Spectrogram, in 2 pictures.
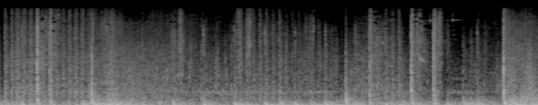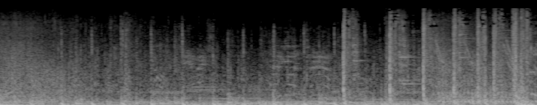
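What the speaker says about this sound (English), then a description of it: "That is a lot of artillery." Artillery fire in Ghost Recon Breakpoint, a dense barrage of heavy booms and rapid gunfire rolling on nonstop, loud and close, with voices talking over it at times.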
